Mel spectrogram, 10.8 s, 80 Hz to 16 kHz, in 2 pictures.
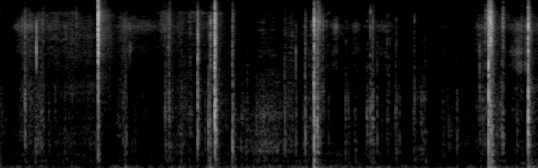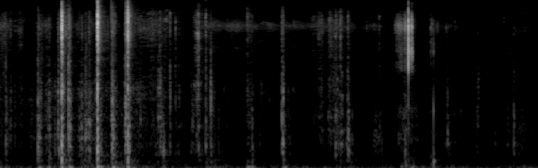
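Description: Plastic pry tool working along the edge of an Asus ROG G513QY laptop's plastic bottom cover, giving a run of irregular sharp clicks and snaps as the cover's clips come loose. The clicks come thickest between about five and seven seconds in, with a short scratchy burst near the end.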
